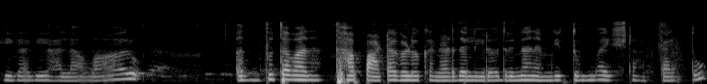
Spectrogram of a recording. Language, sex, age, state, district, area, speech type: Kannada, female, 18-30, Karnataka, Mysore, urban, spontaneous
